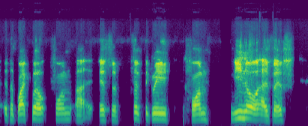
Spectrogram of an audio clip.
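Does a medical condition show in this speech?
Yes: cerebral palsy.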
